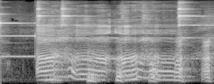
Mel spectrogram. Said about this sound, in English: And the bells, the dingers, also make our show different.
